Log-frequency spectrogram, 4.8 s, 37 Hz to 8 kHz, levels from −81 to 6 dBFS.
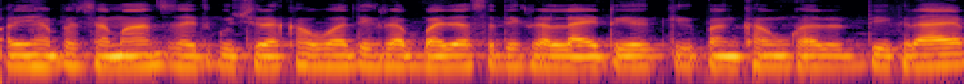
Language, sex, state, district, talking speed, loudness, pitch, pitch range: Hindi, male, Haryana, Jhajjar, 250 wpm, -15 LUFS, 115 Hz, 115-120 Hz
